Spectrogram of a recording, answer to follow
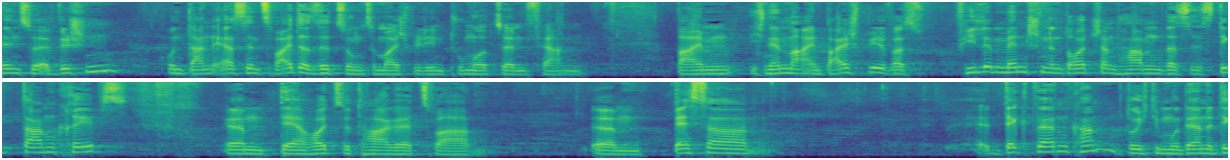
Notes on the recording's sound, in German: live vor Publikum aufgezeichnet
